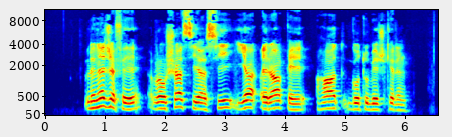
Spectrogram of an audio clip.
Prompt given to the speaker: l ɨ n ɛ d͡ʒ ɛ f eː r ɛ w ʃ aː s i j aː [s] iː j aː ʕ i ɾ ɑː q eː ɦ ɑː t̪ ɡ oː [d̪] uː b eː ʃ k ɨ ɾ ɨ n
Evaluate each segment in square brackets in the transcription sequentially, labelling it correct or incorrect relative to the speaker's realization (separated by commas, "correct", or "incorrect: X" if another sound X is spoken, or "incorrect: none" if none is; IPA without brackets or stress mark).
correct, incorrect: t̪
